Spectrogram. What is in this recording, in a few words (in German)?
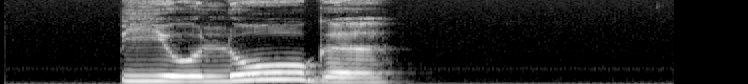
"Biologe", German; masculine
